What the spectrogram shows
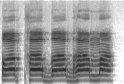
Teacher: ओष्ठव में ओठ मिल जाएगा, ओठ पास में आता है, प, फ, ब, भ, म, ओठ पास में आ रहा है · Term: ओष्ठव्य वर्ण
